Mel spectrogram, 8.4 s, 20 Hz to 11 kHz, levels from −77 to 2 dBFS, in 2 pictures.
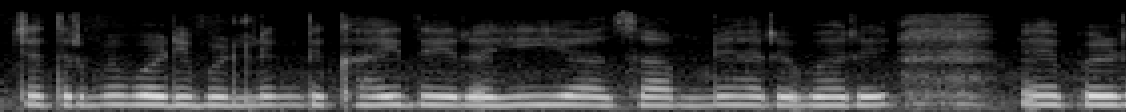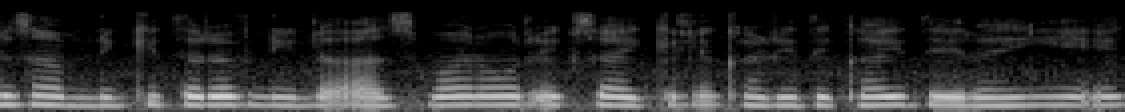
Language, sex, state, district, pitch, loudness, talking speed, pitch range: Hindi, female, Chhattisgarh, Balrampur, 245 Hz, -21 LUFS, 185 wpm, 245-255 Hz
